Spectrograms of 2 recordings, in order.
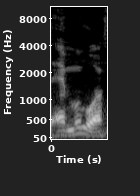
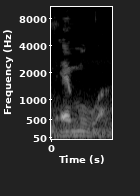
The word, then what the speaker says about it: Emuwa: So last name is Emuwa. First name, friends call me because it's pronounced.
